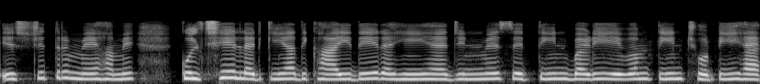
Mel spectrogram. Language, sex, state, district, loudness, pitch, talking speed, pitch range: Hindi, female, Jharkhand, Ranchi, -14 LUFS, 250 Hz, 150 wpm, 240-260 Hz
